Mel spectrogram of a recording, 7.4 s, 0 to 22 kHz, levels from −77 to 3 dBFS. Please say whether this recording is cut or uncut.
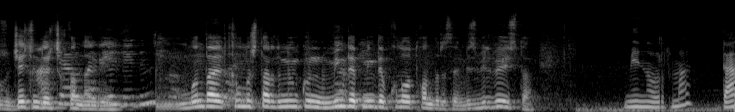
cut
